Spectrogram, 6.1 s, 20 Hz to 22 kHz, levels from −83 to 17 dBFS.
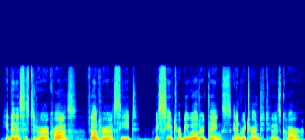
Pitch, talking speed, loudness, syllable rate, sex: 130 Hz, 175 wpm, -18 LUFS, 5.1 syllables/s, male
